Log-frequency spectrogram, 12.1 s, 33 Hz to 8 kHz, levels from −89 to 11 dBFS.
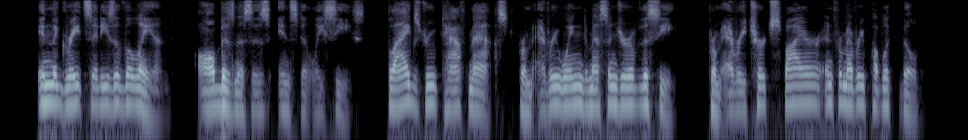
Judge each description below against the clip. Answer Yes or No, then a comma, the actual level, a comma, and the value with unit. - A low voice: Yes, low, 125 Hz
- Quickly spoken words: No, average, 160 wpm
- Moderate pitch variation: Yes, average, 3.4 semitones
